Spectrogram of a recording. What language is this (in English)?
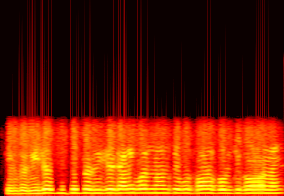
Odia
